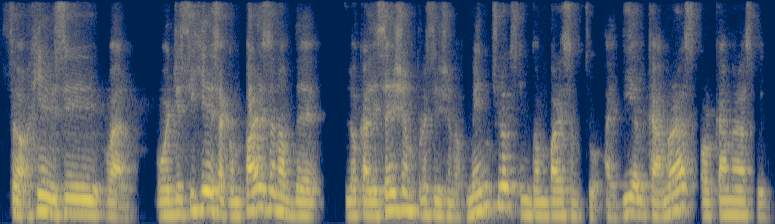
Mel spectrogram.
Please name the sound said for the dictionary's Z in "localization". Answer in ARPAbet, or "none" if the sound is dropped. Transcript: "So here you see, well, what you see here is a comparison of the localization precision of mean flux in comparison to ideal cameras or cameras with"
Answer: S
